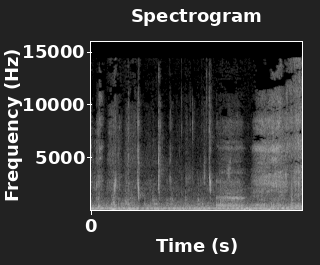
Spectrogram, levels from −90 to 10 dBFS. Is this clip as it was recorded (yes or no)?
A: yes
